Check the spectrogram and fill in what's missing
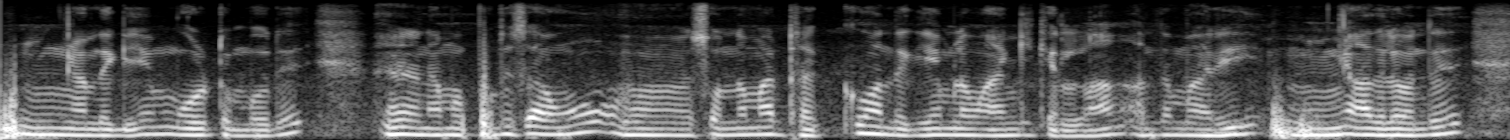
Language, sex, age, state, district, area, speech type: Tamil, male, 18-30, Tamil Nadu, Thanjavur, urban, spontaneous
